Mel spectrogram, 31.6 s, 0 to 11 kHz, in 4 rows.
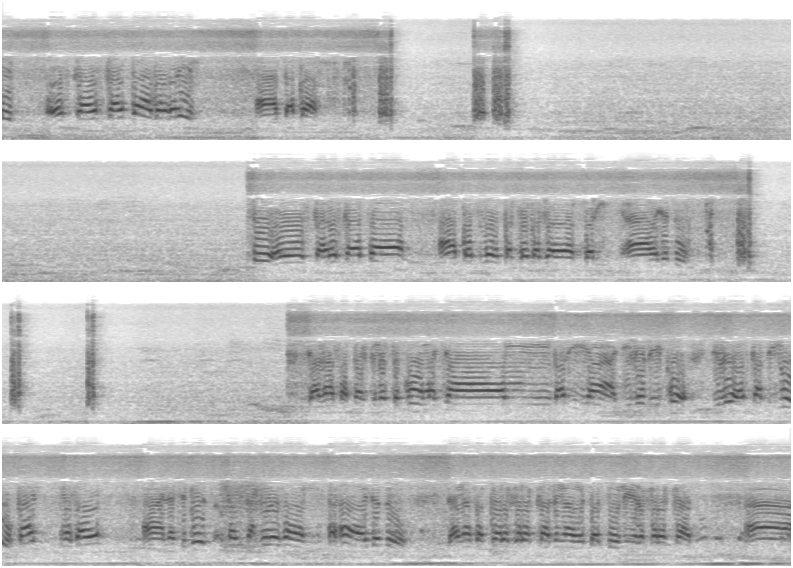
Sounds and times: Radio: 0.0s - 4.0s, 4.7s - 5.2s, 10.3s - 16.9s, 18.5s - 31.5s
Speech: 0.0s - 9.4s, 10.4s - 15.4s, 17.8s - 31.5s.

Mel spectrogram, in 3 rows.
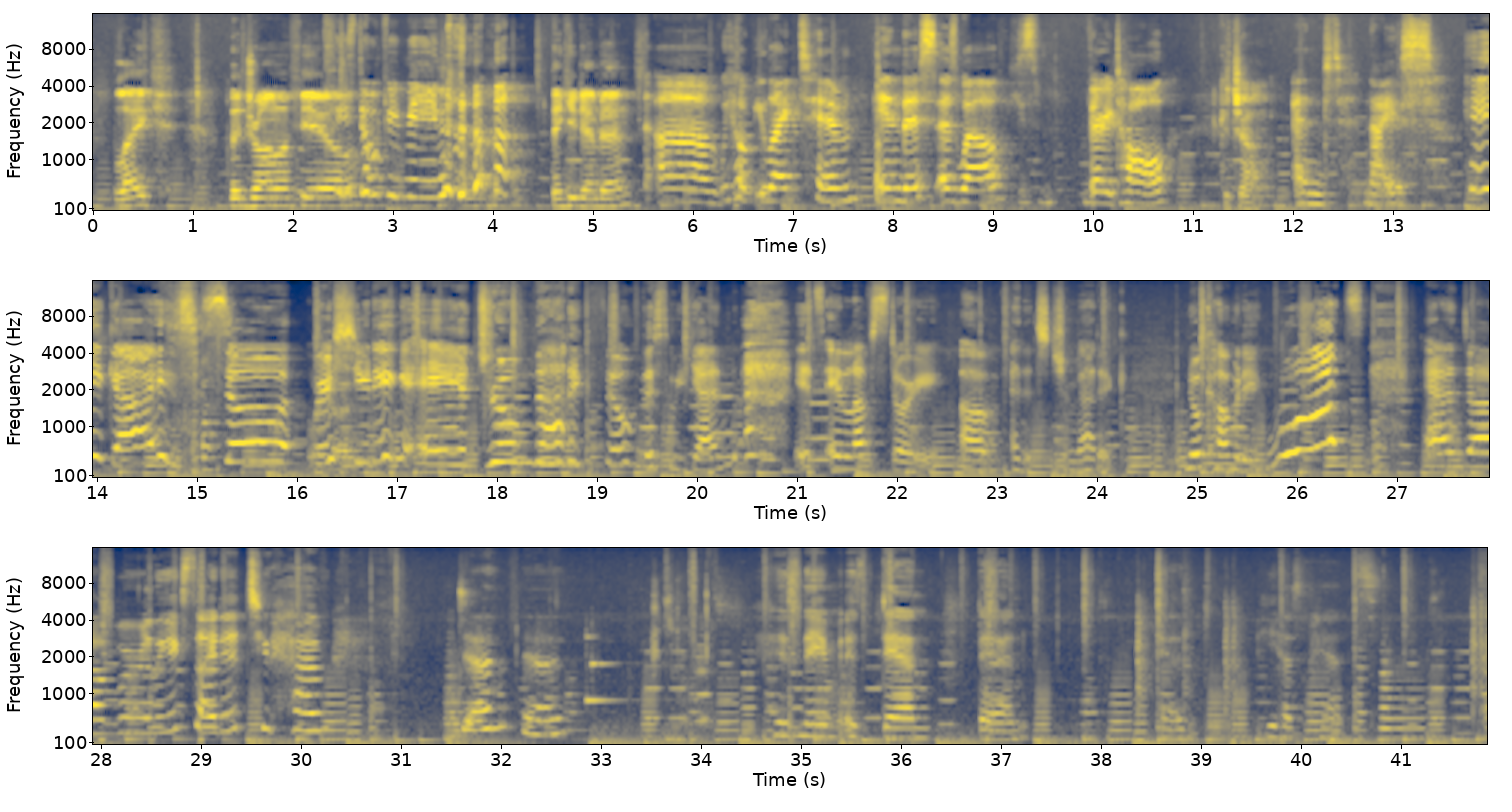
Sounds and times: Music: 0.0s - 41.8s
Speech: 4.6s - 10.7s, 13.8s - 20.2s, 24.9s - 26.5s, 34.8s - 36.2s.

